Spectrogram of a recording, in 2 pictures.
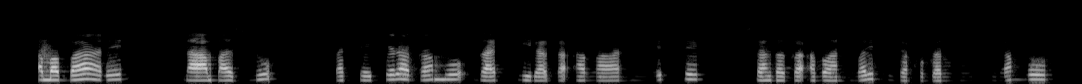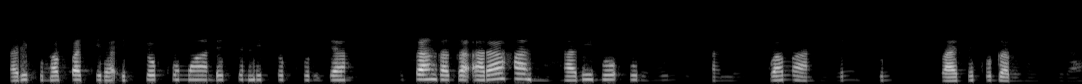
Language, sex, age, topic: Kinyarwanda, female, 36-49, finance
